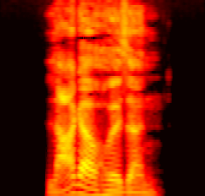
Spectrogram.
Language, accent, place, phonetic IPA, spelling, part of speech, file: German, Germany, Berlin, [ˈlaːɡɐˌhɔɪ̯zɐn], Lagerhäusern, noun, De-Lagerhäusern.ogg
- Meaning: dative plural of Lagerhaus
